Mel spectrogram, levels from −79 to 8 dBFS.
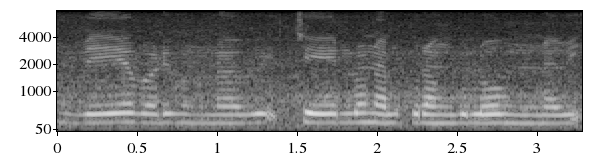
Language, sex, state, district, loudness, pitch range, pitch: Telugu, female, Telangana, Karimnagar, -14 LUFS, 210-220 Hz, 215 Hz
